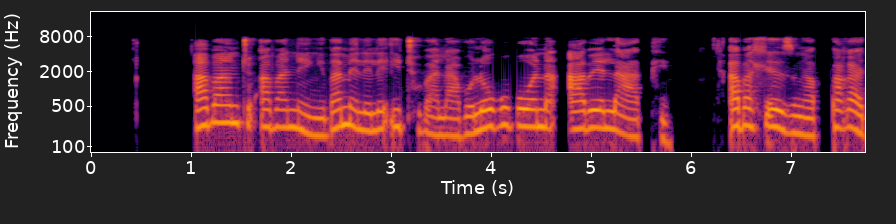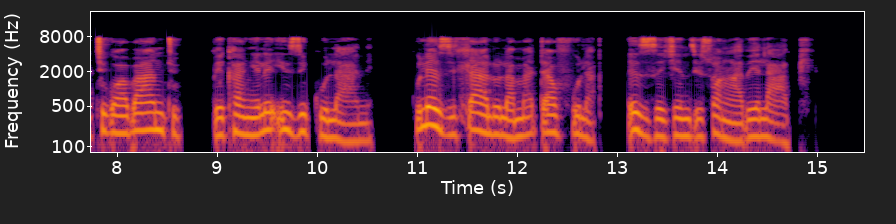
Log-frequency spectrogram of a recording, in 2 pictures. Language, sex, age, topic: North Ndebele, male, 36-49, health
